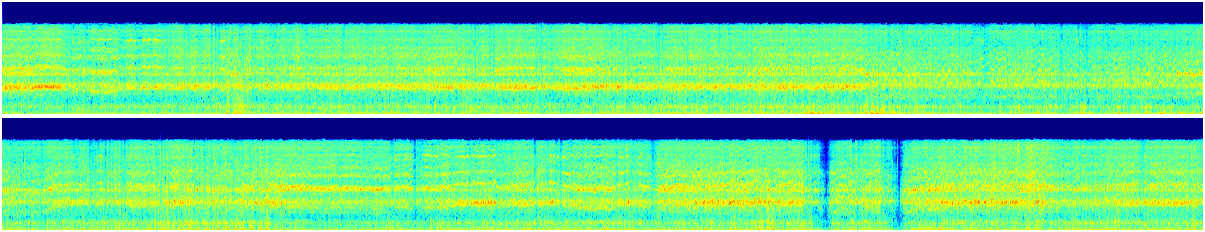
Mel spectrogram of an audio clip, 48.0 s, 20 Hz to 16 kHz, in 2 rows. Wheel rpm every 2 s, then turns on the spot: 220, 230, 230, 230, 230, 230, 230, 230, 210, 160, 160, 160, 190, 220, 210, 200, 210, 220, 210, 180, 130, 160, 210, 230.
40-42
